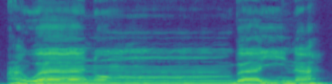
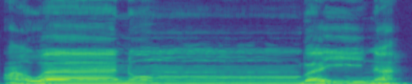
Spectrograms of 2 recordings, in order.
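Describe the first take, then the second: The two takes are said the same way.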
